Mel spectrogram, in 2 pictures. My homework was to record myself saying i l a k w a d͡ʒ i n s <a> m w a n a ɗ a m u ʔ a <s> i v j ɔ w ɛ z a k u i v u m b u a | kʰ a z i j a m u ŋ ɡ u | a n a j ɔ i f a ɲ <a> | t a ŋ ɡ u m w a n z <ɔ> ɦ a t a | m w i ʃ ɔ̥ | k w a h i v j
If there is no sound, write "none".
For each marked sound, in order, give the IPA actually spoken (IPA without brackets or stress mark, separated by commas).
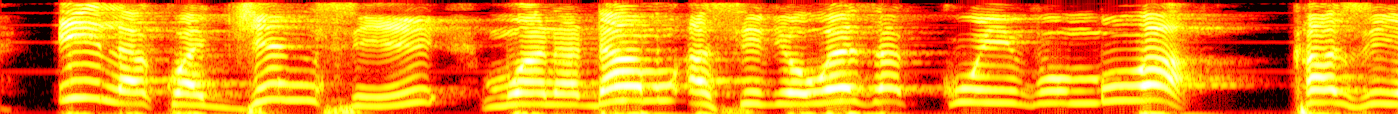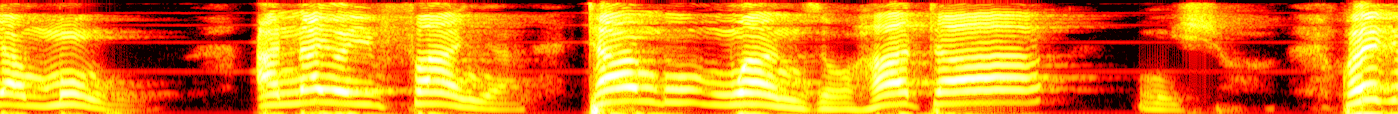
i, s, a, ɔ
